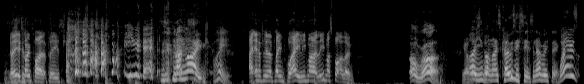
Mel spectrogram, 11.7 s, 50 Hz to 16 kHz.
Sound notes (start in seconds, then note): 1.3 laughing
